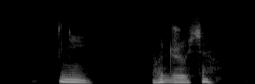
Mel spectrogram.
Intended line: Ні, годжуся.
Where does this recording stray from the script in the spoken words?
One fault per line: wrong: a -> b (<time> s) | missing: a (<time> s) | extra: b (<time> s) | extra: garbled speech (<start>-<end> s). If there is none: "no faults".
no faults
